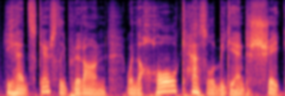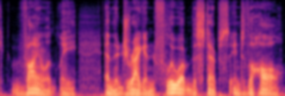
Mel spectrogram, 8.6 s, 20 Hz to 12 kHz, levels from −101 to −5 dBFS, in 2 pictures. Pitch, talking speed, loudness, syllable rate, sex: 90 Hz, 170 wpm, -21 LUFS, 4.4 syllables/s, male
